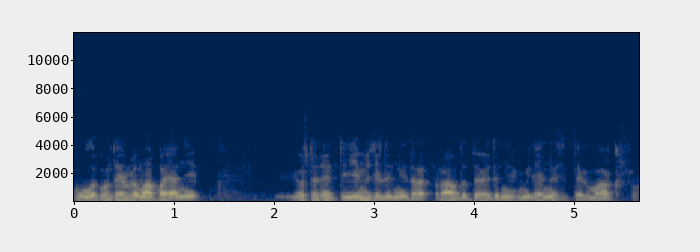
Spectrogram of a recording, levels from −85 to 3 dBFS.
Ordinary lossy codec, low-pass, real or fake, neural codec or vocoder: none; 7.2 kHz; real; none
